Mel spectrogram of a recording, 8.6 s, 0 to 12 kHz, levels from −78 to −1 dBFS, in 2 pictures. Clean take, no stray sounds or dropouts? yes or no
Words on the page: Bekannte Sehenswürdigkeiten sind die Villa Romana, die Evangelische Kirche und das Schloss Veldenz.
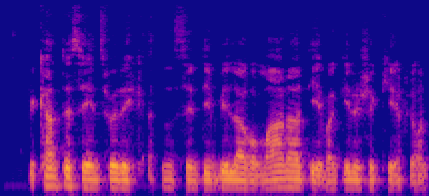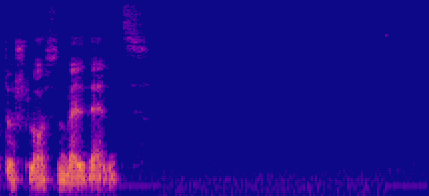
yes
